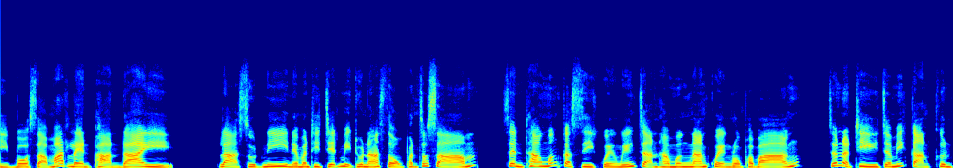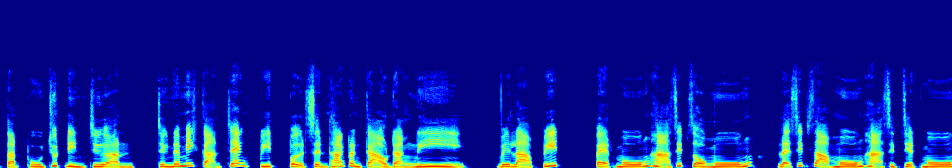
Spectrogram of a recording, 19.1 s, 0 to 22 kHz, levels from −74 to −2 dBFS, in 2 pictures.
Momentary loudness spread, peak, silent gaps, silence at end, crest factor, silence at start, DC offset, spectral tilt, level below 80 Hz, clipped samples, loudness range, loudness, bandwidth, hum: 5 LU; -2 dBFS; 1.75-1.90 s, 2.08-2.12 s, 4.88-4.94 s, 15.16-15.20 s; 0 s; 16 dB; 0 s; under 0.1%; -4.5 dB/octave; -78 dBFS; under 0.1%; 1 LU; -20 LUFS; 13.5 kHz; none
